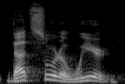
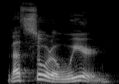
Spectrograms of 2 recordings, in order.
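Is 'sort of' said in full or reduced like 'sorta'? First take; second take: reduced; reduced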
